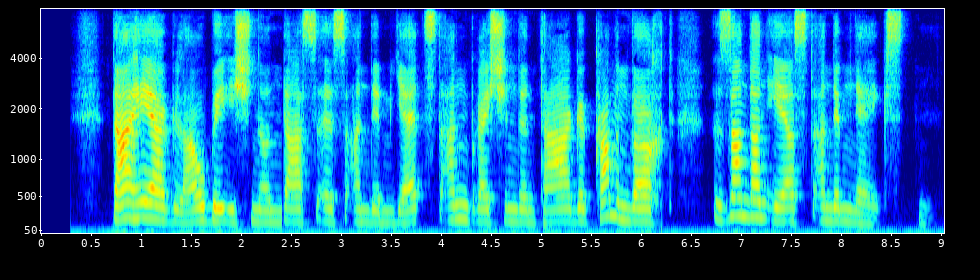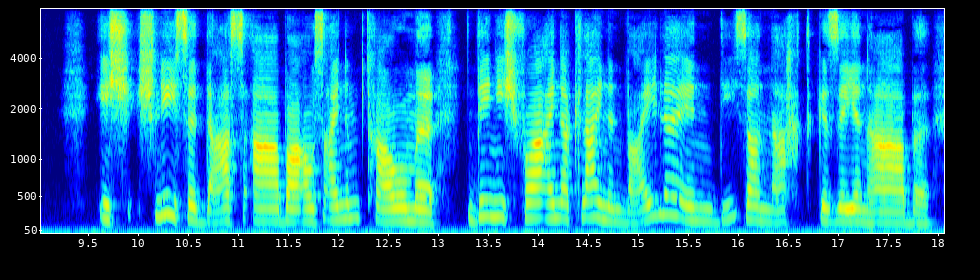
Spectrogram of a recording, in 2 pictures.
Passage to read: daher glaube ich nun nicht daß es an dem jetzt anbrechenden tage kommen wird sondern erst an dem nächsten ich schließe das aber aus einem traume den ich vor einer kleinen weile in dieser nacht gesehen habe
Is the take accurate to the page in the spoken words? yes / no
no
